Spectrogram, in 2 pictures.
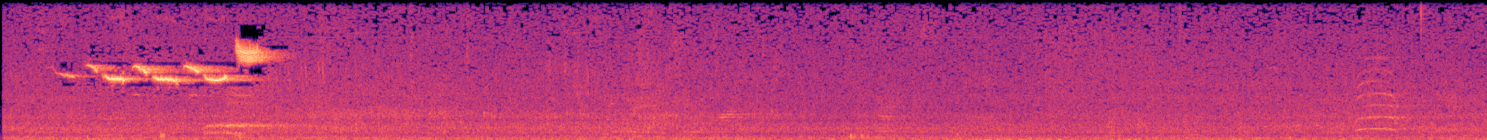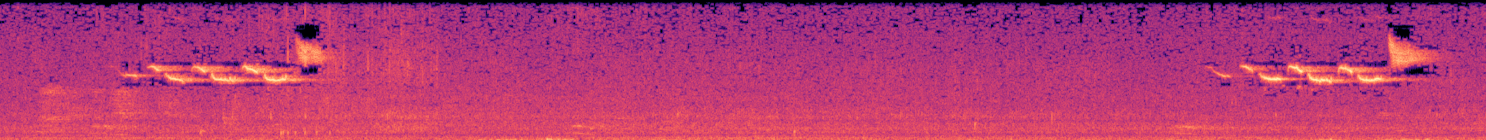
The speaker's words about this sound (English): So that was the first variation of Townsend's Warbler song, and here is the second.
